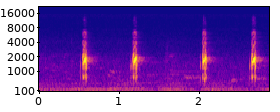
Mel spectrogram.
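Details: Female green junglefowl calling, used to lure reluctant males: four short, sharp clipped notes spaced about two-thirds of a second apart, each a brief bright burst over a faint low background hum.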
